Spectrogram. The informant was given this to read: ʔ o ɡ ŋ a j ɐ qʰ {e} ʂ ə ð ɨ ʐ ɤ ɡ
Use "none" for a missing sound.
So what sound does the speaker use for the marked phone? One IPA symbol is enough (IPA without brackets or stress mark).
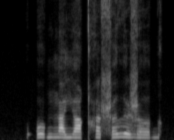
y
